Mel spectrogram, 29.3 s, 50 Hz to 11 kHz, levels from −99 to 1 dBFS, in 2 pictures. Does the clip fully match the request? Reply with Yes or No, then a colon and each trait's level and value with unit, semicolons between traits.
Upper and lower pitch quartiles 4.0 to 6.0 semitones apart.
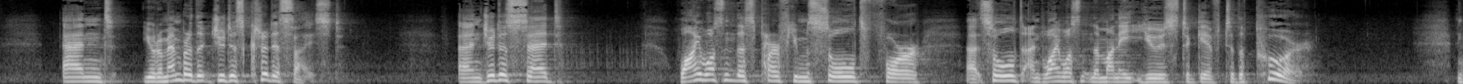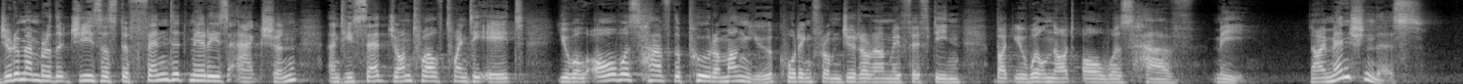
Yes: average, 4.4 semitones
